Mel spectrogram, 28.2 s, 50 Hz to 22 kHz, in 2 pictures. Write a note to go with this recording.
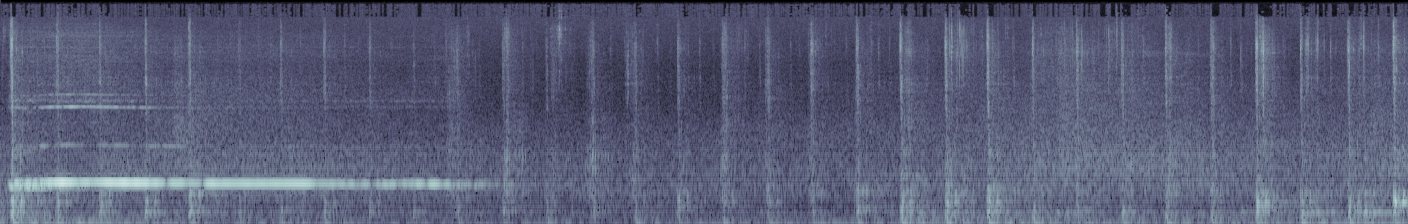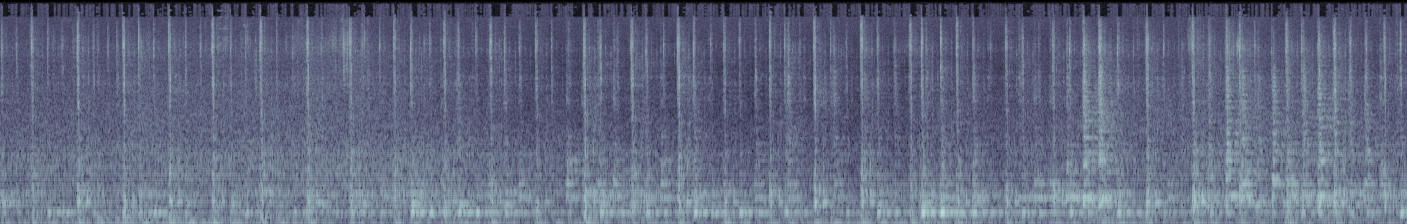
Instruments: Boucarabou (Senegal), Darbuka (Moroccan), Ocarina (Ecuador). Recorded on DR-40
